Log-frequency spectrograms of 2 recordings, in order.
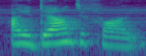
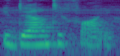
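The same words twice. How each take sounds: First: The first vowel is the diphthong 'eye'. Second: The first vowel is a plain 'e' sound. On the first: The speaker calls it right. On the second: The speaker calls it wrong.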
